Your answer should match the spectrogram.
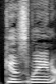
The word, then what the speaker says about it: Ghislaine: I know that Ghislaine, I think your name is pronounced Ghislaine. – It's like a French name. – You were saying Ghislaine, but I think it's Ghislaine.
